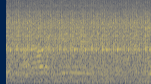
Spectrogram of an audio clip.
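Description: A vehicle engine running steadily, with faint voices over it.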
